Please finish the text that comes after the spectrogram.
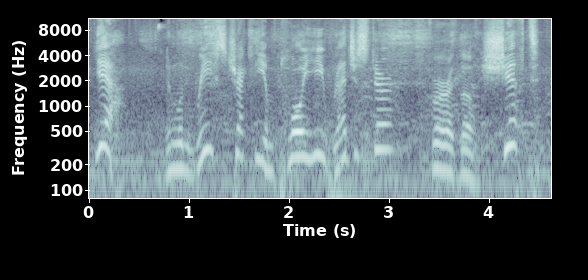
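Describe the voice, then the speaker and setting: A man's voice: very high-pitched, sing-song, slow pace, over music, heavily acted. An actor playing an eager, naive, deferential young rookie policeman in an old-time radio drama. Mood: eager, sheepish.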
